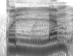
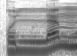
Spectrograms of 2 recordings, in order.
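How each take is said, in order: Both takes have the same delivery.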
